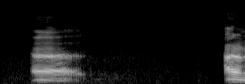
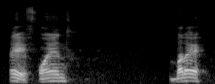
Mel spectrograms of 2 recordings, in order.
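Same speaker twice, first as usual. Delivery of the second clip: higher, chummy mock Canadian greeting; mock Canadian accent; 6 semitones higher, 4 dB louder than usual. Streamer hamming a Canadian greeting to chat. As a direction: greet like a cartoon Canadian, pitched up.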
